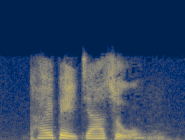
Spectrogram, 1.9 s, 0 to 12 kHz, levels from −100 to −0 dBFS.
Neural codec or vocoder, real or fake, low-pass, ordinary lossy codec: none; real; 7.2 kHz; Opus, 64 kbps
